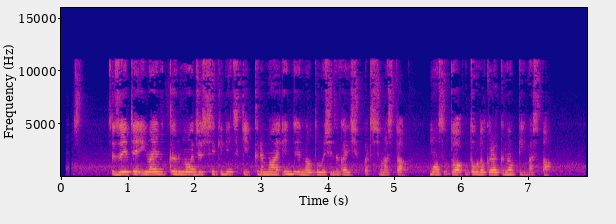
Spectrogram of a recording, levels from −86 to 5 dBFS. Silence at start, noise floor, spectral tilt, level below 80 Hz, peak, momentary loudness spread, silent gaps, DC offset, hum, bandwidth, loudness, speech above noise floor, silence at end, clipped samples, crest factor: 0.2 s; -46 dBFS; -3.5 dB/octave; -80 dBFS; -6 dBFS; 12 LU; none; under 0.1%; none; 11.5 kHz; -26 LUFS; 21 dB; 0.05 s; under 0.1%; 22 dB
